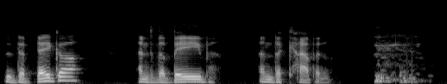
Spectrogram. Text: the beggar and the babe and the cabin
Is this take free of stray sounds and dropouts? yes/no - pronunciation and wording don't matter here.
no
